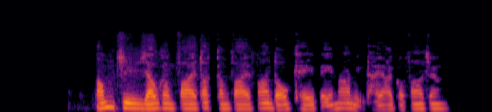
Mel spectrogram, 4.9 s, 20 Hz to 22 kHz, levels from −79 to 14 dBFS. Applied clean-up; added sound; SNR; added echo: none; none; none; none.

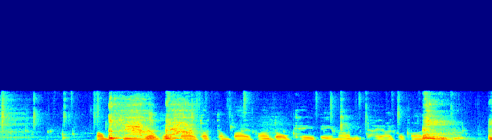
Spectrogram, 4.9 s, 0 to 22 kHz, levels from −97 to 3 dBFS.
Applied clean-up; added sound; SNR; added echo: none; Cough; -2 dB; none.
